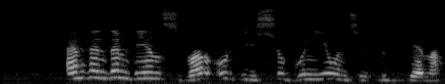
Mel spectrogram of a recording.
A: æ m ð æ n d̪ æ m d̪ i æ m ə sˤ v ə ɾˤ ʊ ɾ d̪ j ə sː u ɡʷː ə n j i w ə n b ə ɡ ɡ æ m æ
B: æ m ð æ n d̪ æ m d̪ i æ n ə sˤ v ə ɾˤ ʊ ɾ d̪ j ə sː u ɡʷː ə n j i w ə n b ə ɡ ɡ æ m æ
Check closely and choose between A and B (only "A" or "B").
B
